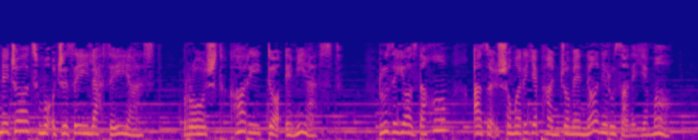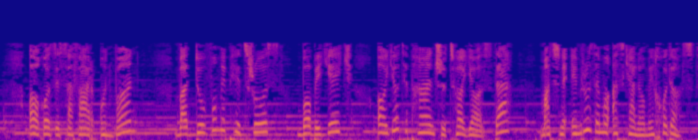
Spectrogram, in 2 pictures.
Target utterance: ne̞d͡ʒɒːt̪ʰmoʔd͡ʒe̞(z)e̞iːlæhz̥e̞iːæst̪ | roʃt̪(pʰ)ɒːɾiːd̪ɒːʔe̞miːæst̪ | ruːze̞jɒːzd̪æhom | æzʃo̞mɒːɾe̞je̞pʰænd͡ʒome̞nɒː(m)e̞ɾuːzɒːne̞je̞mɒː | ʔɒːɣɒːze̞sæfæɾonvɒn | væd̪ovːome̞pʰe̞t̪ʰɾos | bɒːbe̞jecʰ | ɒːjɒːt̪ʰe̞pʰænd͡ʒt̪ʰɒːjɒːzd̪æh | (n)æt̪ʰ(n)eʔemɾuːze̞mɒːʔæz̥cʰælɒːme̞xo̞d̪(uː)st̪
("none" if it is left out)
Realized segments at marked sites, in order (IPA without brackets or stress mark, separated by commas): z, kʰ, n, m, n, ɒː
